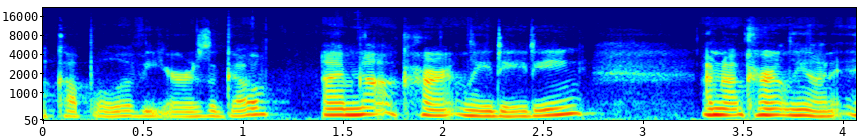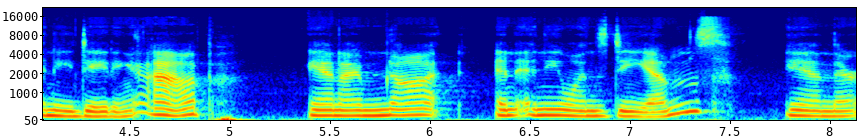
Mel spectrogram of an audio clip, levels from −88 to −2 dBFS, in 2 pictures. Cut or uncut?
uncut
